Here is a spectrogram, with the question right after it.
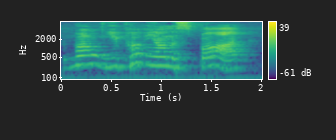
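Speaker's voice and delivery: ordinary delivery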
